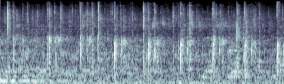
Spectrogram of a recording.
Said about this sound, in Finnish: Kyllä, aina saa taputtaa näille rohkeille puheenvuoroille, tärkeille puheenvuoroille.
